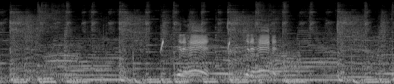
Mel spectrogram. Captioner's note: mooing; whistles; mooing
